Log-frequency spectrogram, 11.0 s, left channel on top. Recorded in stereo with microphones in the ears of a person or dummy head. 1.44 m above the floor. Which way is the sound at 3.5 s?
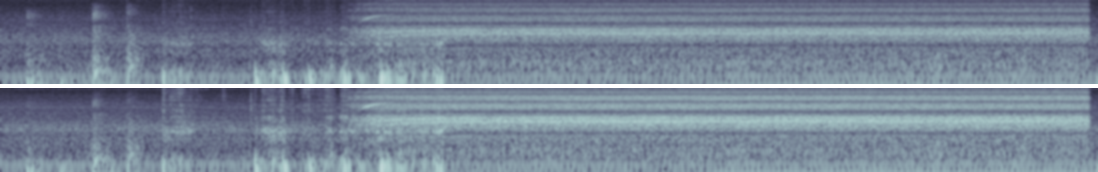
30° right (ahead or behind).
